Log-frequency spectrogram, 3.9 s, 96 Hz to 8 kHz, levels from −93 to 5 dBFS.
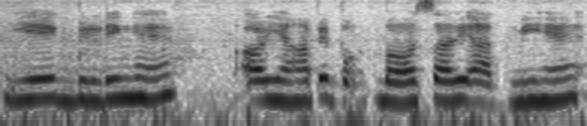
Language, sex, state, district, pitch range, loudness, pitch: Hindi, female, Assam, Sonitpur, 235-255 Hz, -14 LUFS, 240 Hz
